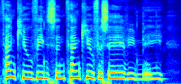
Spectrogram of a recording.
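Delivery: very high, guileless, all-innocent voice. Retelling what the character says once she calms down: imitating an innocent voice. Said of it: "she's all innocent".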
